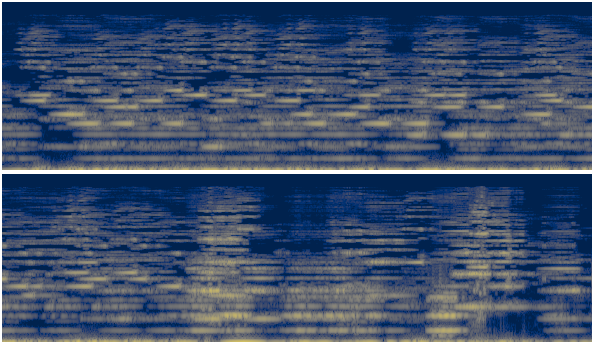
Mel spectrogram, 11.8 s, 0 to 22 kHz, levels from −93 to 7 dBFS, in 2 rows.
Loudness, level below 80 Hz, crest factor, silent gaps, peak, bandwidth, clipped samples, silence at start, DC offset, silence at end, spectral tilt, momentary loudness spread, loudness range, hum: -26 LUFS; -38 dBFS; 18 dB; none; -6 dBFS; 15.5 kHz; under 0.1%; 0 s; 3%; 0 s; -2 dB/octave; 11 LU; 4 LU; none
